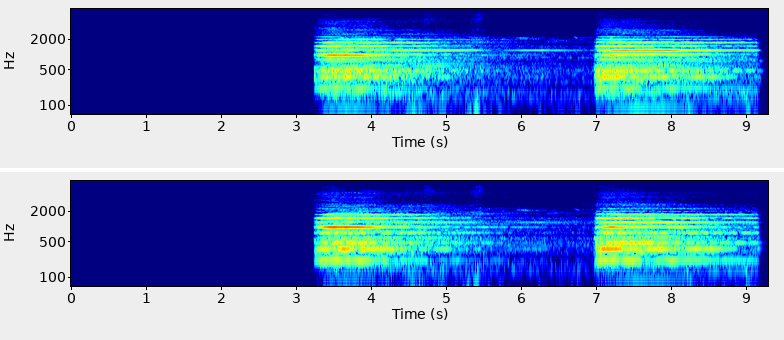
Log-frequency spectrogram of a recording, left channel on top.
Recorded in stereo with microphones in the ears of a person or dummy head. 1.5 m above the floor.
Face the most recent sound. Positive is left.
turn(degrees=0)  # may be behind; listen again after turning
